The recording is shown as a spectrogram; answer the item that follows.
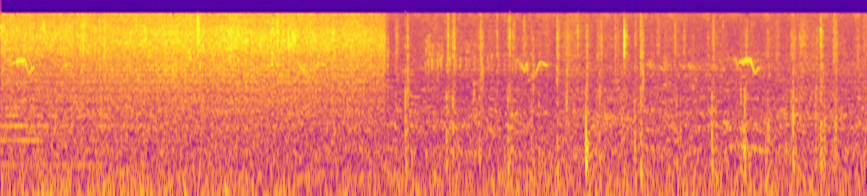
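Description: Steady background hiss with occasional bird chirps. About halfway the hiss drops away, leaving a quieter outdoor ambience with bird chirps and scattered light knocks of footsteps as bearers walk past with a sedan chair.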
